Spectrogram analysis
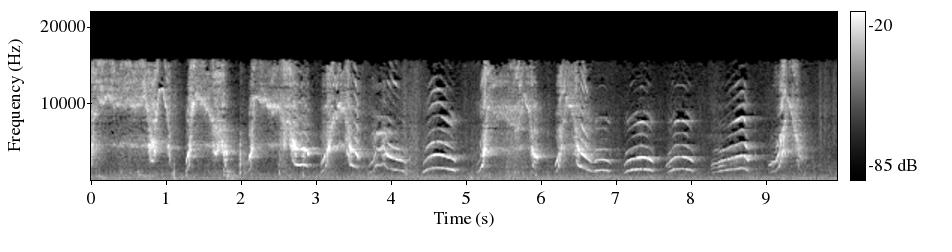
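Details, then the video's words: Infant monkey Santo crying loudly on a branch while mother Sara cannot look after him; a steady stream of high arched squeals, rising then falling, arrives in rapid rhythmic pulses about twice per second. "Little Monkey SANTO cries on the branch tree so loudly Mama monkey SARA can't take care of him"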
